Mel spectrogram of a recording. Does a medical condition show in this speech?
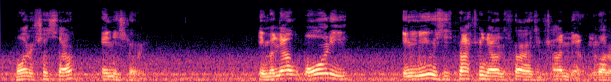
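Yes: mouth cancer; speech changed by cancer.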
